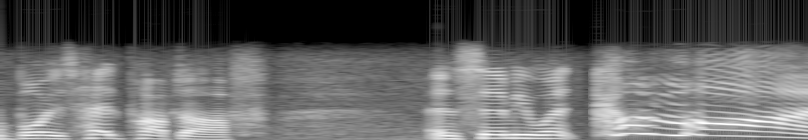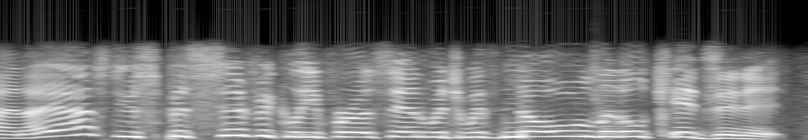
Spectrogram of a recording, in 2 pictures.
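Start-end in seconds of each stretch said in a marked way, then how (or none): 3.0-8.0 exasperated whale. Acted. Sammy complains about sandwich again.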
